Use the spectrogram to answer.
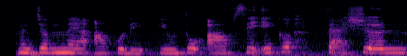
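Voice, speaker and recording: This woman speaks in a high pitch with ordinary pitch variation. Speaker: podcast host. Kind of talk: interview questions.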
